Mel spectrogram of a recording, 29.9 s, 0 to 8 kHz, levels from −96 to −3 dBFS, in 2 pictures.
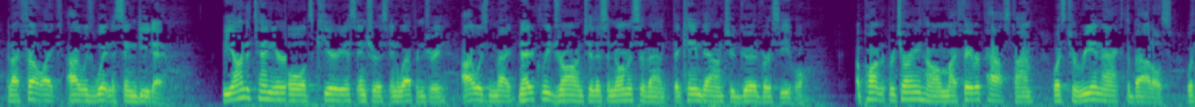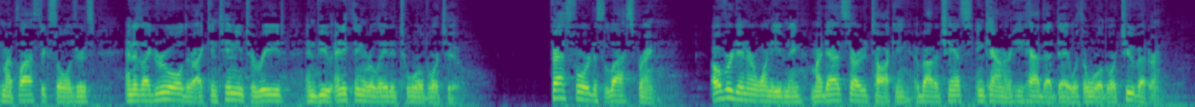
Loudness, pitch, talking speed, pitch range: -23 LUFS, 115 Hz, 185 wpm, 110-130 Hz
